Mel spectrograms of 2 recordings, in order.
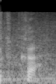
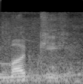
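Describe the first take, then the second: First: The name ends with an 'uh' sound. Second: The name ends with an 'ee' sound. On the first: This is how the name is really pronounced. The speaker calls it right. "Mutka is the correct pronunciation" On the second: This is the common American way of saying it. The speaker calls it wrong. "most Americans just call Mudkey"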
